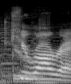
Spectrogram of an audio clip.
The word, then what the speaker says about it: curare: Curare. Curare. Curare. Curare. It is definitely Curare, because that's how they spell it in Japanese as far as I Curare.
